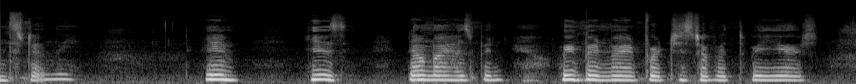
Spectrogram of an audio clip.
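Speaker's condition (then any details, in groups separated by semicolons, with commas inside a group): Traumatic brain injury; once expected to only learn minimal muttering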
